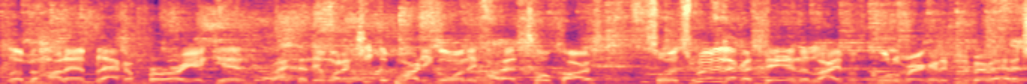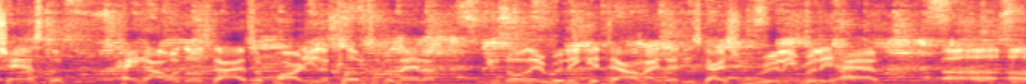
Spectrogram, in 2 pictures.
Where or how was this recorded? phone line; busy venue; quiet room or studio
busy venue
